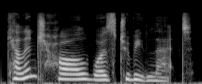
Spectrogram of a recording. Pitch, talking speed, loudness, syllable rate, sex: 230 Hz, 175 wpm, -16 LUFS, 3.9 syllables/s, female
